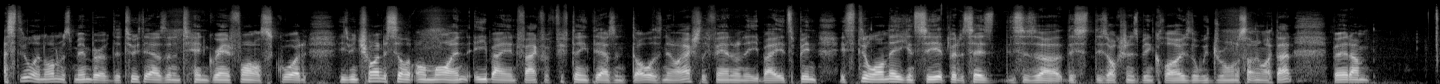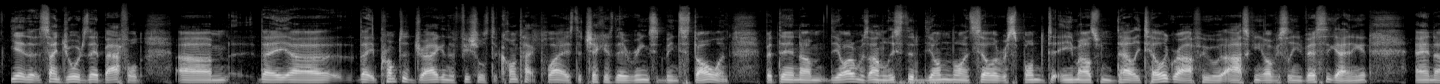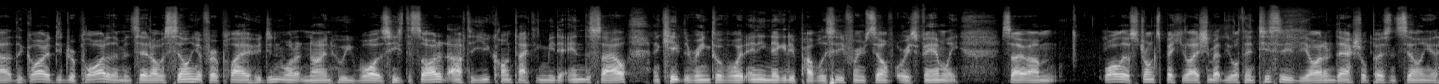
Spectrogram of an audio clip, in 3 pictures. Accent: Australian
